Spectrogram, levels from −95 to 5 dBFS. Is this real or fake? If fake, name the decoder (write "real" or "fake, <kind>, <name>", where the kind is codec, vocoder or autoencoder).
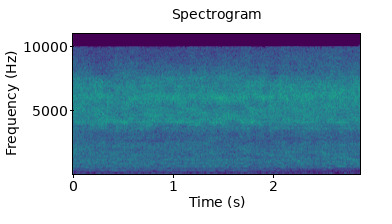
fake, codec, DAC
